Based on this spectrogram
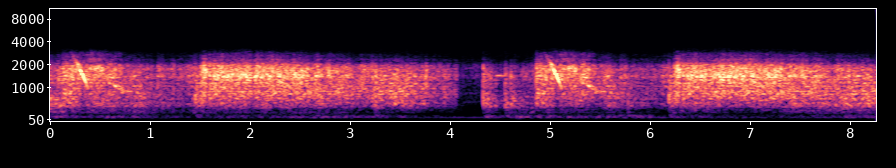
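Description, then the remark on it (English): A loud, sustained barrage of naval cannon fire from warships firing on a Russian column, booms blurring into a continuous roar with a brief lull midway before the pounding resumes. No voices are heard. “This will bring the fire of all our ships to bear on the Suvorov.”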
